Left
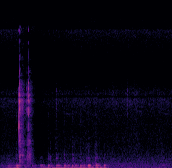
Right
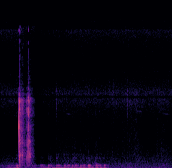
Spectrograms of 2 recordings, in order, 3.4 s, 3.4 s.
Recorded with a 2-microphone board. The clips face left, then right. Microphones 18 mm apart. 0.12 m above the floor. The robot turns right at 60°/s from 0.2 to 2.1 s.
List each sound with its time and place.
0.4 s a camera shutter: 40° right (ahead or behind), 0.6 m; by 0.7 s 45° right (ahead or behind), 0.6 m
